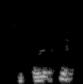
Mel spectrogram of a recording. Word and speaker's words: psicología: Recomiendo que en este caso nos quedemos con psicología, con la P, y pronunciemos psicología.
